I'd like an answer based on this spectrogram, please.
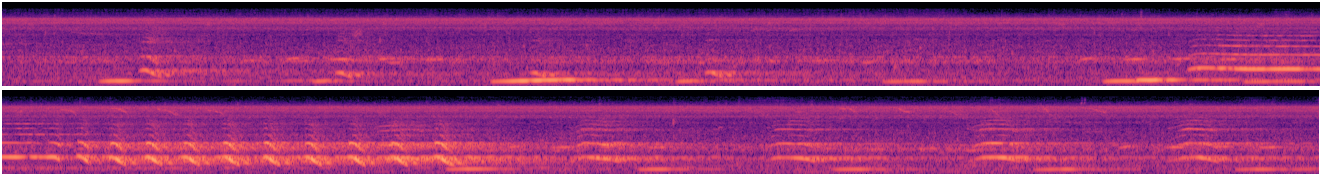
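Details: Siamangs, a loud family of gibbons in Malaysia's Gunung Nuang forest, Selangor, mid-morning: spaced low hoots and downward swoops build to a fast run of rising whoops near the middle, then slower calls, with insects buzzing throughout.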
